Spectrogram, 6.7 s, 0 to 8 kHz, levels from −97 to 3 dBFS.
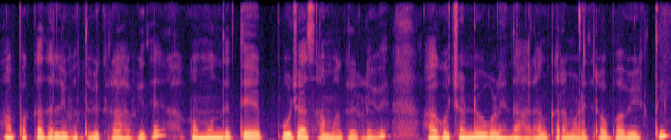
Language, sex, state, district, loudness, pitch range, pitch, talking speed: Kannada, female, Karnataka, Bellary, -15 LUFS, 195-215 Hz, 205 Hz, 150 wpm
